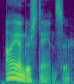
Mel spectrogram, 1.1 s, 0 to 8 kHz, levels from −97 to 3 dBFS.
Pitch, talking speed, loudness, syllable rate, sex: 105 Hz, 160 wpm, -19 LUFS, 5.3 syllables/s, male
